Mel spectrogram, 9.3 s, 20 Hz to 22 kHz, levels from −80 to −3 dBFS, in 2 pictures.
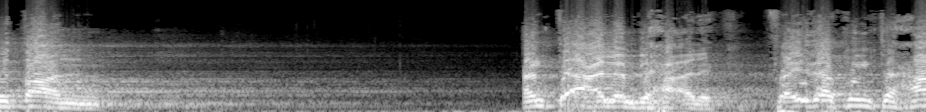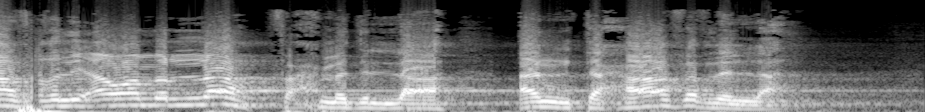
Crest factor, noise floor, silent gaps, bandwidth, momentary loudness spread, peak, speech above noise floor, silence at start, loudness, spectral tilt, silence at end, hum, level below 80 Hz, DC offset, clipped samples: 8 dB; -35 dBFS; none; over 20 kHz; 11 LU; 0 dBFS; 29 dB; 0 s; -6 LUFS; -5 dB/octave; 0.1 s; none; -24 dBFS; under 0.1%; 8%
